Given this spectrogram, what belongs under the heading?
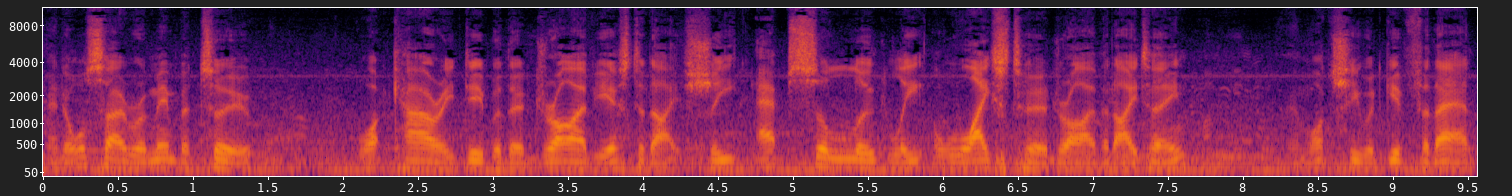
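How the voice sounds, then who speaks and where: A man commentating live on golf for television, with measured, dramatic storytelling phrasing. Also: on the low side, fairly even intonation. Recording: music and crowd noise behind. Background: music and outdoor tournament crowd.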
